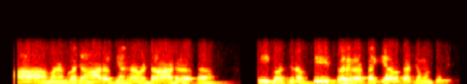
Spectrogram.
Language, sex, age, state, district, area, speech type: Telugu, male, 18-30, Telangana, Peddapalli, urban, conversation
